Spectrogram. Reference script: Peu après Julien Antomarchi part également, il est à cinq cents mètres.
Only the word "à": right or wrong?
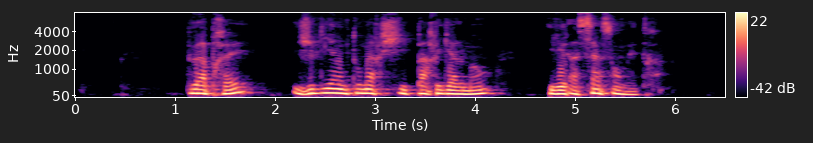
right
